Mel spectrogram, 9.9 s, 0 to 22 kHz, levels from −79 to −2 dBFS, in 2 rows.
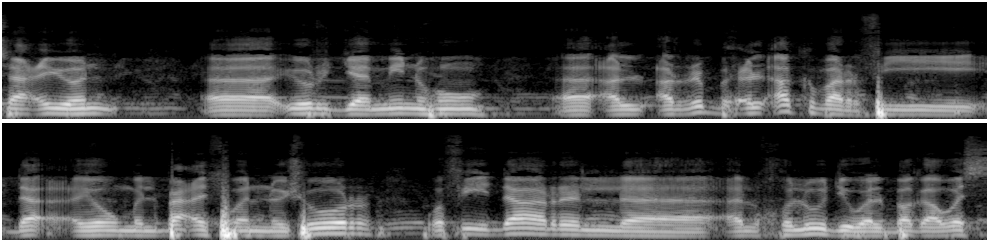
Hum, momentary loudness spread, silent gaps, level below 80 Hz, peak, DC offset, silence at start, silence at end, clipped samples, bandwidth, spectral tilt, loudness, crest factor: none; 10 LU; none; -40 dBFS; 0 dBFS; under 0.1%; 0 s; 0 s; under 0.1%; 11 kHz; -8 dB/octave; -20 LUFS; 20 dB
